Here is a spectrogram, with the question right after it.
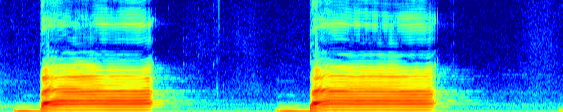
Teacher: با کی آواز میں تھوڑی سی جنبش اس لیے پیدا کرتے ہیں کیونکہ یہ حروف قلقلہ میں سے ہیں.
